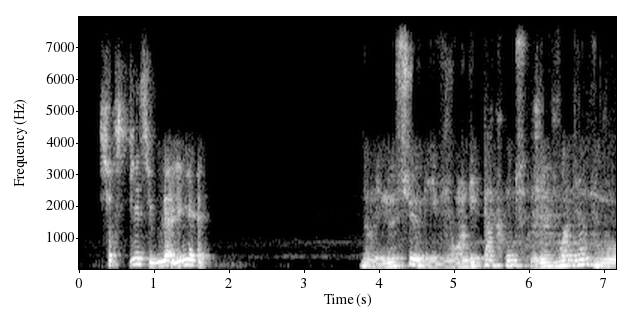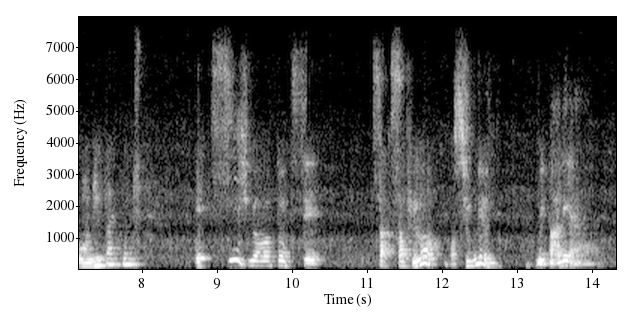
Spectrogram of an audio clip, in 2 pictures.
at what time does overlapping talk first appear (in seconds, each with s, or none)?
none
